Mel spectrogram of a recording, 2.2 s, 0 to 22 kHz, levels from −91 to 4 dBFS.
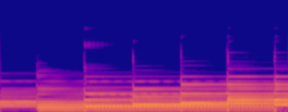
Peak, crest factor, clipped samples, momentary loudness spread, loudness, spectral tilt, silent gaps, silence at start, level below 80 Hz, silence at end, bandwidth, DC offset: -12 dBFS; 12 dB; under 0.1%; 5 LU; -25 LUFS; -12 dB/octave; none; 0 s; -54 dBFS; 0 s; 4.7 kHz; under 0.1%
